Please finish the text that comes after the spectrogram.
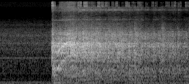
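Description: A small RC car's electric motor spins up the instant the throttle trigger is pressed, an abrupt loud whirring whine that jumps in from silence and holds steady close by for over a second.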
